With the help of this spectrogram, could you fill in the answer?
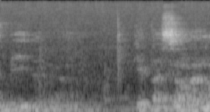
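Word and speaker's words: BYD: avec notamment une marque, je crois qu'on ça se prononce BID, qui est passé en un an de la 10e à la 5e position mondiale, etc., etc.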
